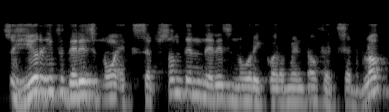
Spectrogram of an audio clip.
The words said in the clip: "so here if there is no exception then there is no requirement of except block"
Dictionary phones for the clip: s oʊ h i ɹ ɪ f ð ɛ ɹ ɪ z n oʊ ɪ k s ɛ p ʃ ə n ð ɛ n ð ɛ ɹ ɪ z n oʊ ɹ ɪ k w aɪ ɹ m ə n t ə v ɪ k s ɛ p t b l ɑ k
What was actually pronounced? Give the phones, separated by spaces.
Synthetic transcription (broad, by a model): s oʊ h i ɹ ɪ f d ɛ ɹ ɪ z n oʊ ɪ k s ɛ p ʃ ə n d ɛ n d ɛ ɹ ɪ z n oʊ ɹ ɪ k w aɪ ɹ m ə n t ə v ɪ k s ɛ t b l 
